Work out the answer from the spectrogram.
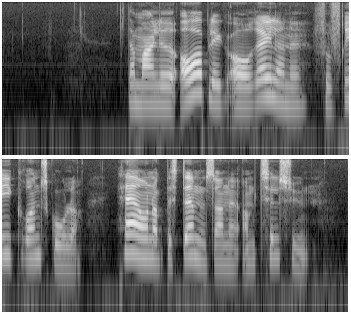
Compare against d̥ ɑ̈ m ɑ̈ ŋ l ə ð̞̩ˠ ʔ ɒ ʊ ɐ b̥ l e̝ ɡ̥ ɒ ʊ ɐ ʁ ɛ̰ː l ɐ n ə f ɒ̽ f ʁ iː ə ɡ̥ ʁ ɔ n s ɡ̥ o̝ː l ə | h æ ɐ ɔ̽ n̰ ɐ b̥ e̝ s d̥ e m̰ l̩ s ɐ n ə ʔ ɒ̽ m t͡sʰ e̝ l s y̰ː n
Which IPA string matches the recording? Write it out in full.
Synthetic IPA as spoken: d̥ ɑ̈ m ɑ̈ ŋ l ə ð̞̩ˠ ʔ ɒ ʊ ɐ b̥ l e̝ ɡ̥ ɒ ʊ ɐ ʁ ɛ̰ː l ɐ n ə f ɒ̽ f ʁ iː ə ɡ̥ ʁ ɔ n s ɡ̥ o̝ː l ɐ | h æ ɐ ɔ̽ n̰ ɐ b̥ e̝ s d̥ e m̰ l̩ s ɐ n ə ʔ ɒ̽ m t͡sʰ e̝ l s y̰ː n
